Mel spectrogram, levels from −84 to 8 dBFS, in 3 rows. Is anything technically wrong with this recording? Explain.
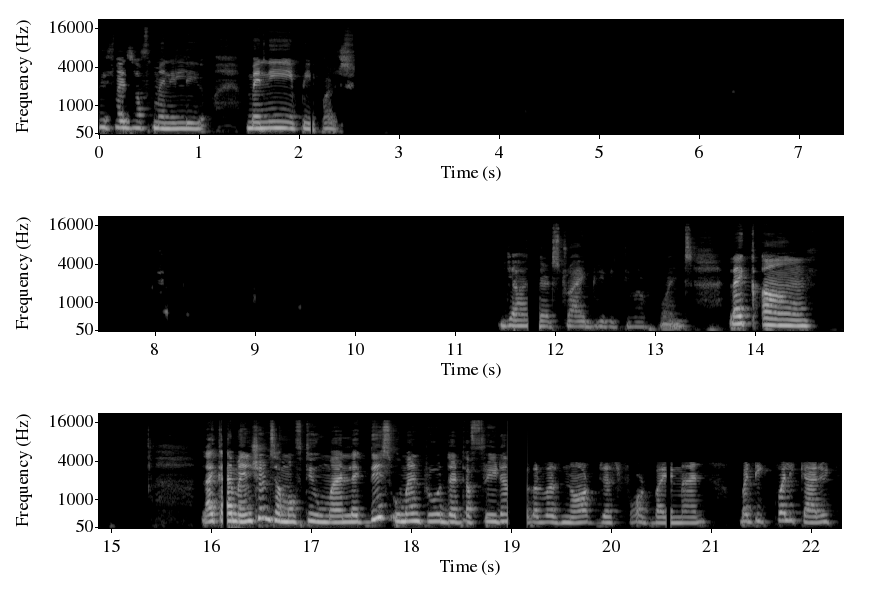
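Yes, there are two kinds of fault. Bluetooth dropout: short silent holes at 2.11–2.16 s, 11.72–11.86 s, 16.11–16.18 s and 20.55–20.62 s, likely from packets dropped before reaching the headphones, with speech resuming as if it had played on. Input switched to a poorer device: at 18.96 s a 200 ms silence, then to the end the speech turns dull and slightly quieter, with nothing above 3.8 kHz and a faint new noise floor, likely from a change to a narrower-band microphone.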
